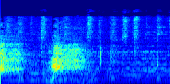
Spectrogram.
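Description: A dog barks twice on cue, a trained "speak" answer to a spoken command. A short bark comes first and a louder one about half a second later.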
